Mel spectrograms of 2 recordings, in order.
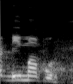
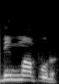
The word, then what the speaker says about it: डिमापुर: long time बाद में इसका नाम हो गया डी मापुर ठीक है उच्चारण में अभी जैसे कुछ लोग बोलते हैं दीमापुर ठीक है यह हो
